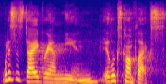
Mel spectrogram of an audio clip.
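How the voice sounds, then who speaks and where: A woman's voice: medium pitch, lively intonation, takes it slowly, creaky. A woman giving a live tech demo on stage, casual and chatty with filler words. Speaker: demo presenter. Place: stage in a large auditorium. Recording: echoey hall.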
